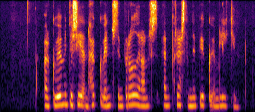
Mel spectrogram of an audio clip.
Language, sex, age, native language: Icelandic, female, 40-49, Icelandic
